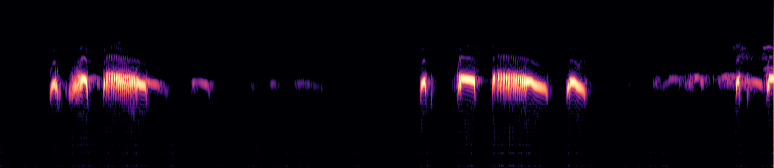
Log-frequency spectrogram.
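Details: Early-morning decoy spotted dove calling wild doves. Two complete coo phrases of brief notes, a drawn-out falling middle note and a short ending are separated by a few seconds of silence, and a third phrase begins at the end.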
